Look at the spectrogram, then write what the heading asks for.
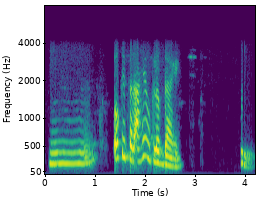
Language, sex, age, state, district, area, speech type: Marathi, female, 45-60, Maharashtra, Sangli, urban, conversation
